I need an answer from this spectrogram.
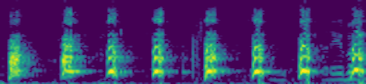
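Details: Leo, a German Shepherd, barking at night because he knows another dog is outside; eight sharp, loud barks come in steady succession about every half second, with no other sounds competing.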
